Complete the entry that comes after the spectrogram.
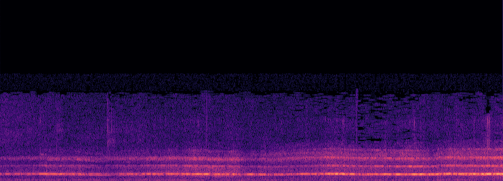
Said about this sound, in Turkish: İşte tren geliyor.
